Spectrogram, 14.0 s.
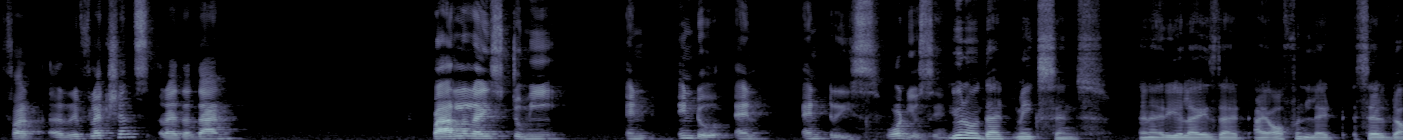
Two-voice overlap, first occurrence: none

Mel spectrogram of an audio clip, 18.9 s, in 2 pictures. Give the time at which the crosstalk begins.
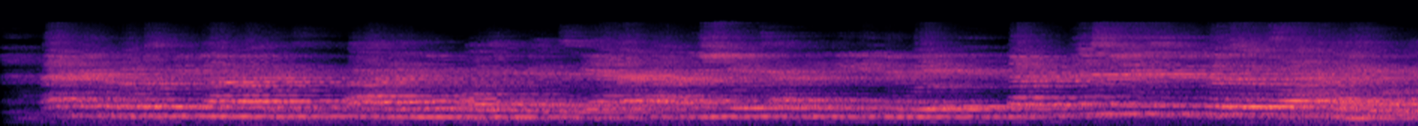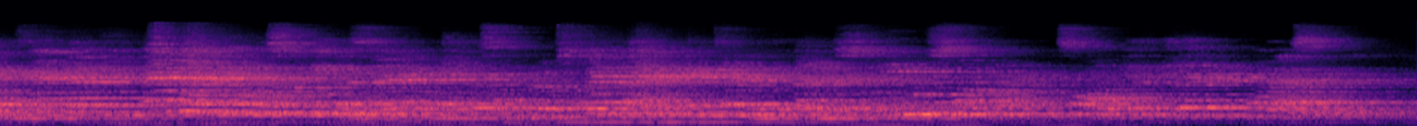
8 s

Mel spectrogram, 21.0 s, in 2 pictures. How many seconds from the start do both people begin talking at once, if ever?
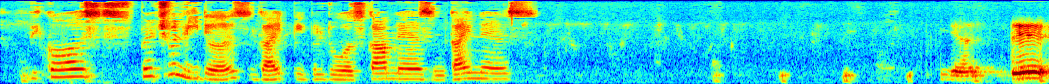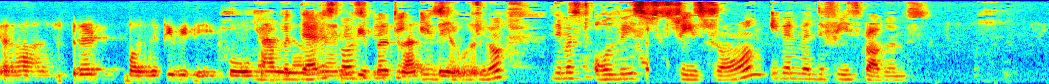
13 s

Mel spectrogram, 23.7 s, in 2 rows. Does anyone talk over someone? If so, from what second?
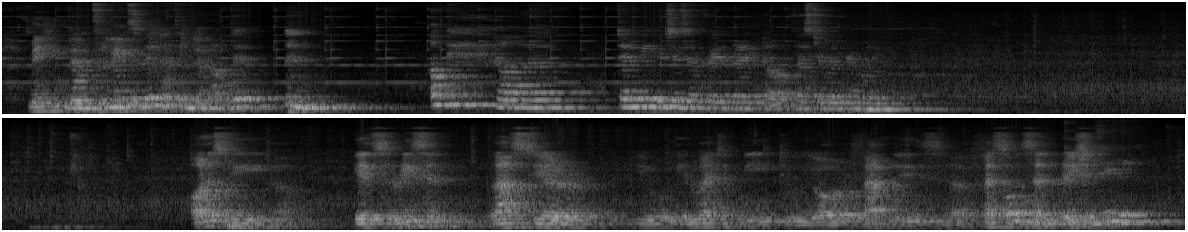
1 s

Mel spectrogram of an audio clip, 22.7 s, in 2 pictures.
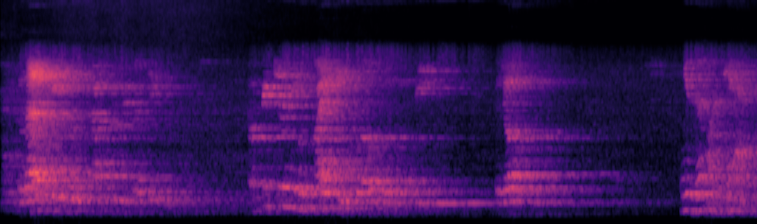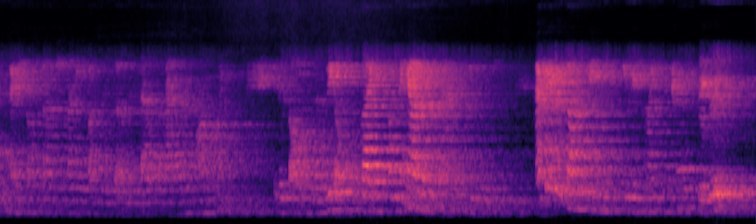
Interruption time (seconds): none

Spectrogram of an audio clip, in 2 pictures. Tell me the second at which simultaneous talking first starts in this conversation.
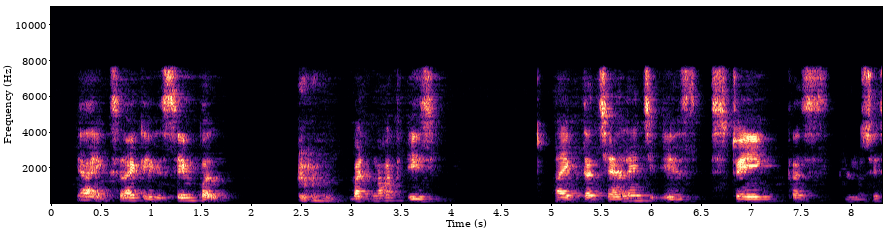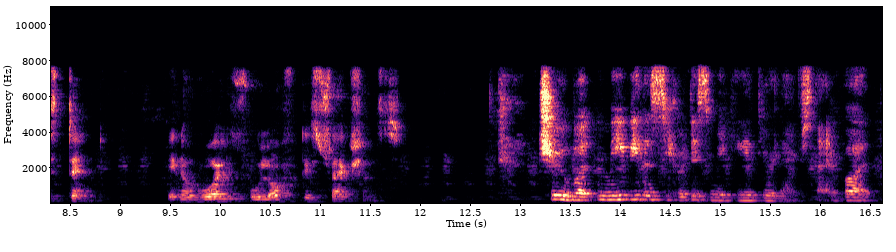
none

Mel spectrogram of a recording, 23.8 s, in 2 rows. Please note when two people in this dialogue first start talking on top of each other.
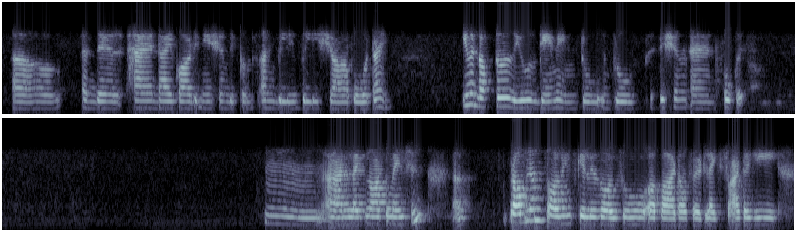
none

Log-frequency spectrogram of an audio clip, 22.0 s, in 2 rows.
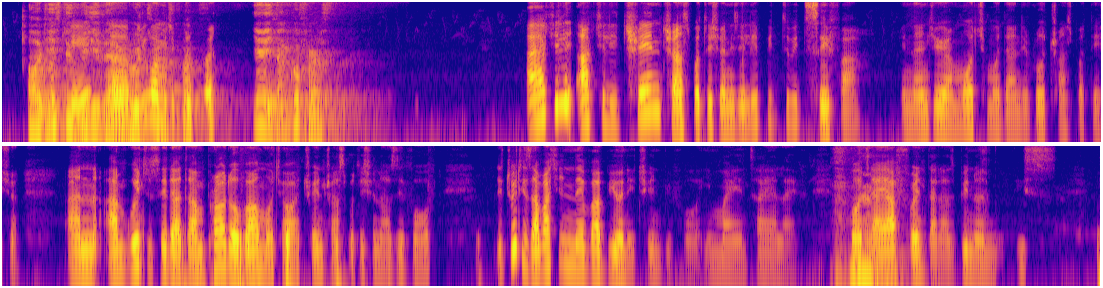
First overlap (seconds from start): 1 s

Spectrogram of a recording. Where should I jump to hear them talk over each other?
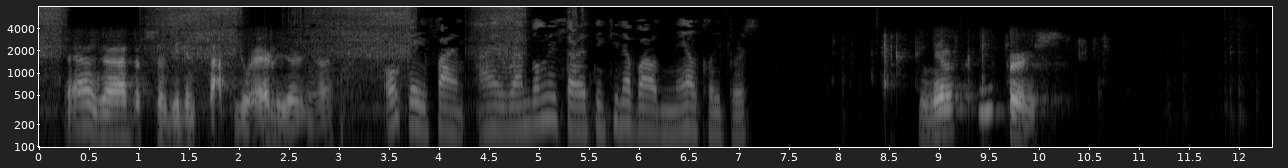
none

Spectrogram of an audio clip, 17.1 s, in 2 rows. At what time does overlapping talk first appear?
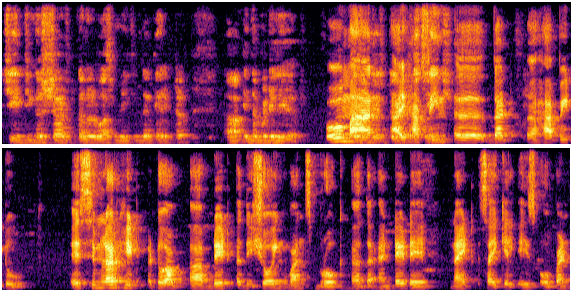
5 s

